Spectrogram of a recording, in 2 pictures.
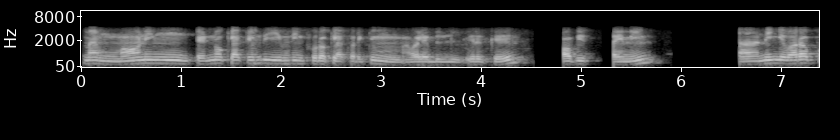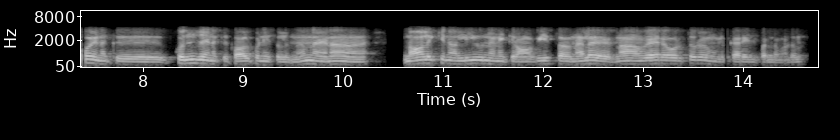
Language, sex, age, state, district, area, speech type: Tamil, male, 30-45, Tamil Nadu, Viluppuram, rural, conversation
